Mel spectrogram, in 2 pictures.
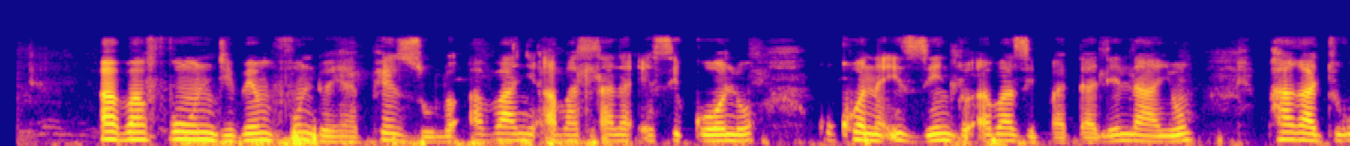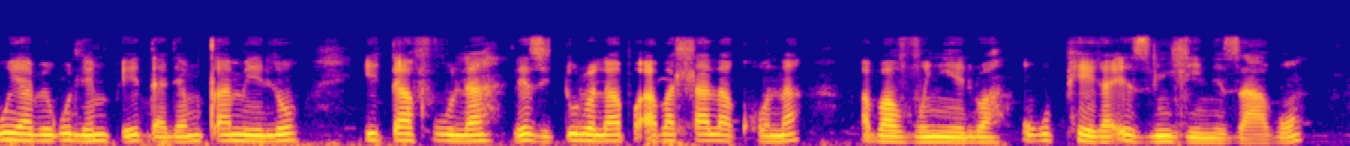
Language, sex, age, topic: North Ndebele, male, 25-35, education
